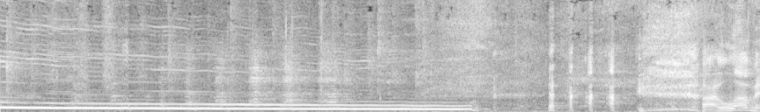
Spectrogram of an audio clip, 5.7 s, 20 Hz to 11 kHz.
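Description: A long, loud wolf howl glides slowly downward in pitch for several seconds, then gives way to a few sharp rhythmic clicks and a warbling, wavering electronic sound: the station jingle of 99.5 The Wolf, a radio station heard around Fort Worth, Texas.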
